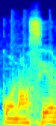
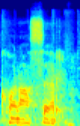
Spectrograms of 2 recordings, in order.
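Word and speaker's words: connoisseur: बहुत से लोग इसको कॉनॉसियर बोलते हैं, चलता है, इट्स ओके, बट जो राइट इंग्लिश प्रोनाउंसिएशन है वर्ड का वो है कॉनॉसर। ओके, तो मैं याद रखने की ट्रिक बता देता हूँ। आपको बोलना है कौन है सर, कुछ भी।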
